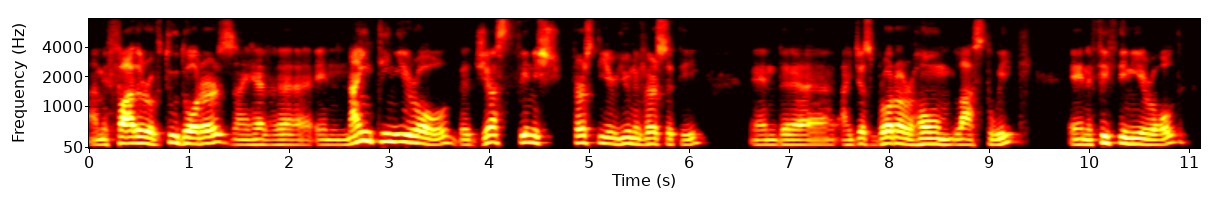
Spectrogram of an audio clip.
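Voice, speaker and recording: A man in his forties from Israel runs an online webinar via video call, talking a little slowly at a medium pitch. He sounds gentle and encouraging, with many fillers.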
